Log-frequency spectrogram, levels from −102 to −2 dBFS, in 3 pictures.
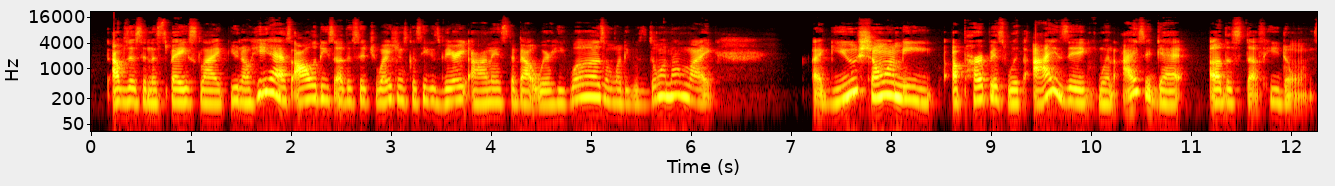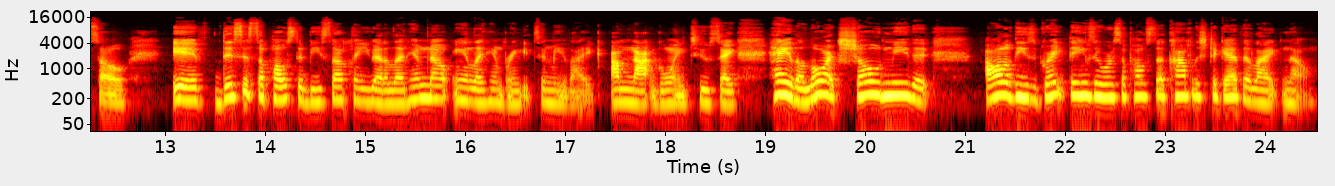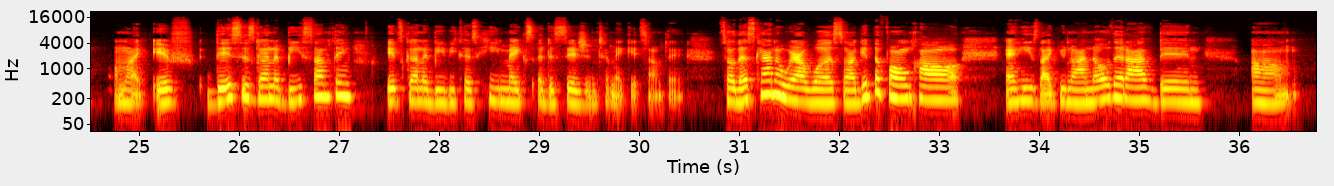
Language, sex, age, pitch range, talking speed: English, female, 20-39, 165-200 Hz, 225 wpm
